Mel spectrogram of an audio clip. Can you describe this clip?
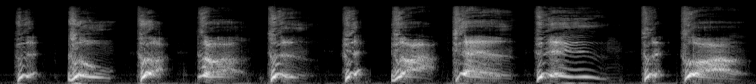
male pain sound effects
Some pain sound effects intended for a male character, such as for a fight scene, being beaten up, falling etc
scream, yell, pain, punch, fight, hit, agony, hurts, death, fighting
